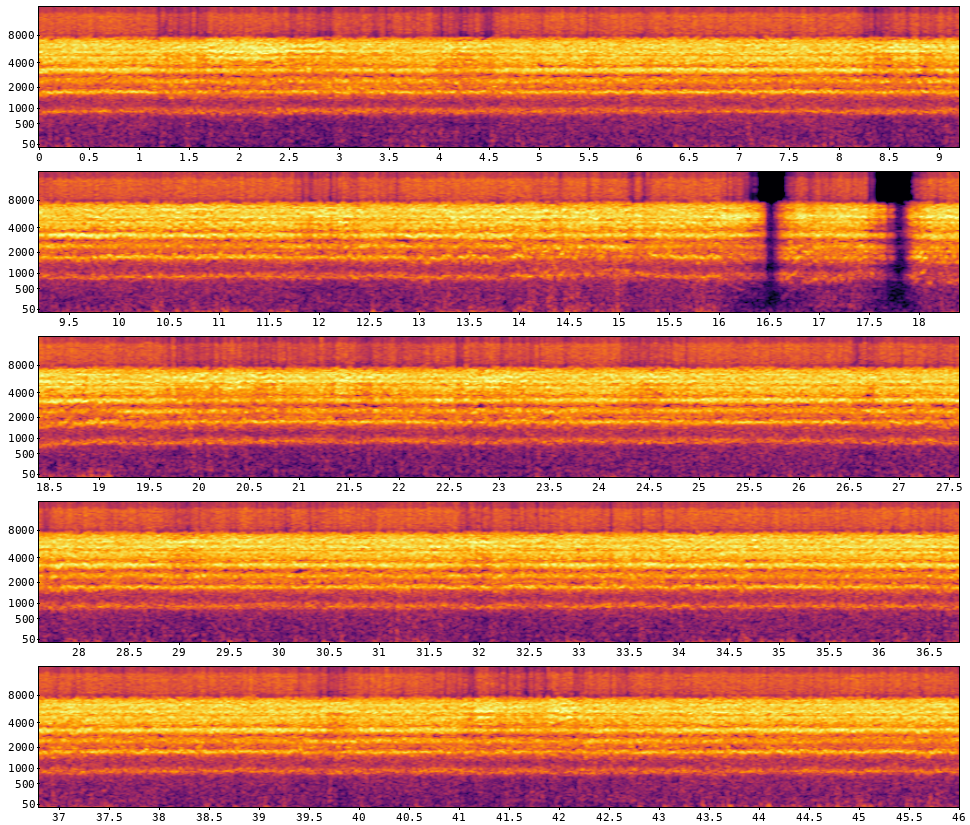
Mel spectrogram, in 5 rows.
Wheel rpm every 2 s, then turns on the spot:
220, 230, 230, 230, 220, 220, 220, 280, 100, 180, 220, 230, 230, 230, 230, 230, 230, 230, 230, 230, 230, 230, 230.
none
